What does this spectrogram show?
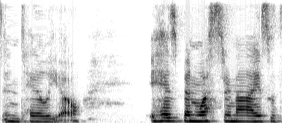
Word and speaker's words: intaglio: etching process itself um intelio is the original italian pronunciation of this process in talio it has been westernized with the g pronounced sometimes to be called integlio it's the same thing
